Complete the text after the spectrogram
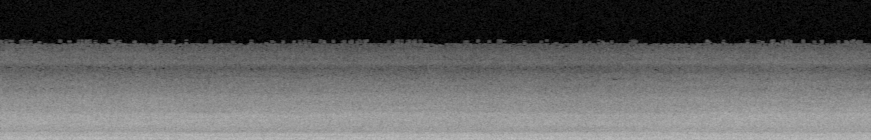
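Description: Waves break and wash onto the shore in the distance.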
